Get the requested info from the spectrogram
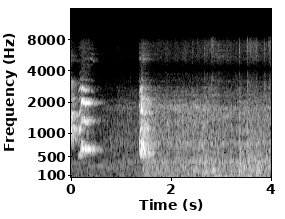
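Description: Scottish terriers vocalizing in play: a short high yip right at the start, then a single sharp bark about a second and a half in.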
